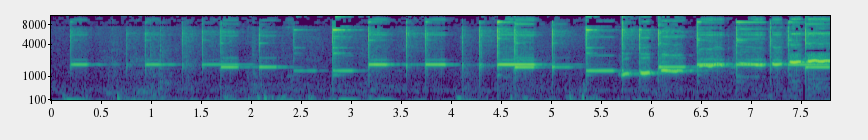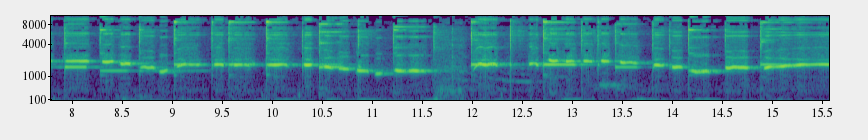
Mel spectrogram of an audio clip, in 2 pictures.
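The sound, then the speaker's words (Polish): Tuned metal bells in a pentatonic set are struck in a flowing melody, many bright ringing notes that start sparse and grow quicker and denser, with no talking. “Co to za instrumenty? To są dzwonki chromatyczne.”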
